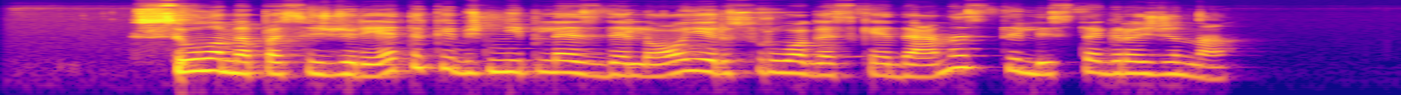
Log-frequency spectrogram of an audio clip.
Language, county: Lithuanian, Šiauliai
